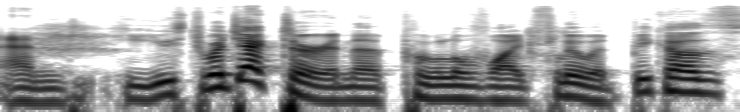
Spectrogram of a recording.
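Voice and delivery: ordinary talk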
